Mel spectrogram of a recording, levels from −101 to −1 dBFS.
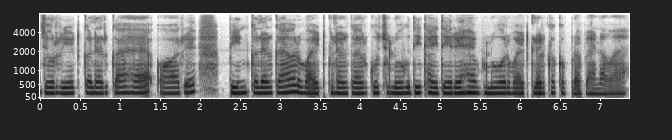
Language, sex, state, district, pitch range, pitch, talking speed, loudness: Hindi, female, Bihar, Patna, 195-210 Hz, 200 Hz, 250 wpm, -16 LUFS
